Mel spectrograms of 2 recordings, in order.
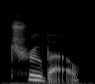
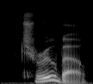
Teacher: The L is completely gone, replaced by the vowel your mouth naturally forms when the tongue drops. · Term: dark L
